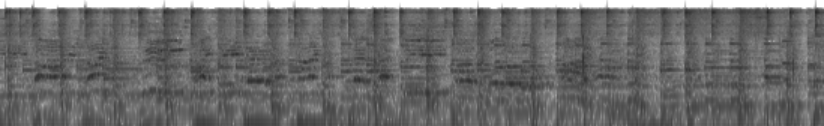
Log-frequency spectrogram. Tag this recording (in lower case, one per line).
female singing
music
